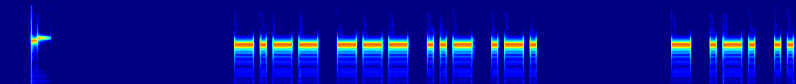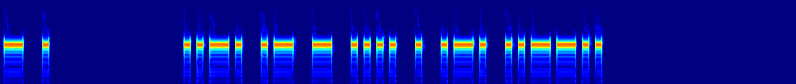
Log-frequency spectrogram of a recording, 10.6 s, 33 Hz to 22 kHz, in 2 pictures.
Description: Morse code, heard as a keyed tone, about 28 wpm, 700 Hz. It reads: YOUR TRUE FATHER?
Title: 3x Word-Spacing - Sentences from Top 400 Words - 28wpm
